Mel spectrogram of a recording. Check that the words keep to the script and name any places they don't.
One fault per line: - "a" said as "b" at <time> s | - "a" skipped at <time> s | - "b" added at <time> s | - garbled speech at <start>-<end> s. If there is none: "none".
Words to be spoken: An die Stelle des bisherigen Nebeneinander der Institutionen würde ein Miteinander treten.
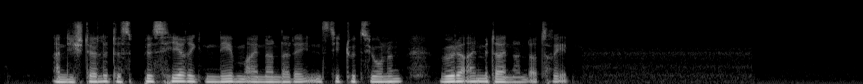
none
